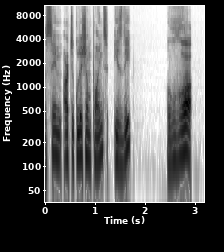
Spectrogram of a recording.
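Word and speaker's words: غ: comes from the same articulation point is the gha, like ghayri, ghayri, not gayri, gha, right? When you see the letter ghain, gha, gha, gha, gha, gha. You see, this is how it's pronounced, not ga, gha, gha, gha.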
